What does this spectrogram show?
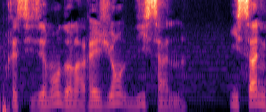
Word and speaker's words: Isan: Issan qui se prononce donc issan et non issan.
